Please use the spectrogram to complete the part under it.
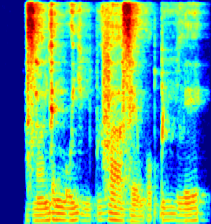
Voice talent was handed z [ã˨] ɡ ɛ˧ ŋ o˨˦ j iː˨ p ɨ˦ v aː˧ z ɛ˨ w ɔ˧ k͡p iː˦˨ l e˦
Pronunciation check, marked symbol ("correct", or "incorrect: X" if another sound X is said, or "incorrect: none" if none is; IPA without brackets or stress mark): incorrect: ã˨˦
